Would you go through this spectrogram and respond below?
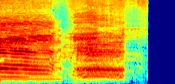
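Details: Sheep uttering a single drawn-out bleat, clear and harmonic at first, then breaking into a rougher, wavering second half before fading out.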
